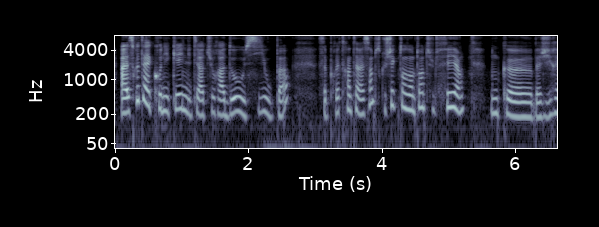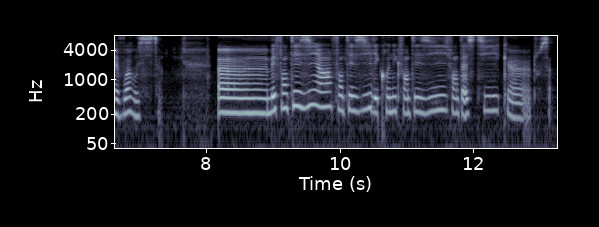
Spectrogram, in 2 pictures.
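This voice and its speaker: A woman's voice: medium pitch, darkish tone. A woman hosting a casual live culture show, chatting and answering viewer comments, with frequent fillers and moments where she drops to a whisper. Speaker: mother of young children.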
